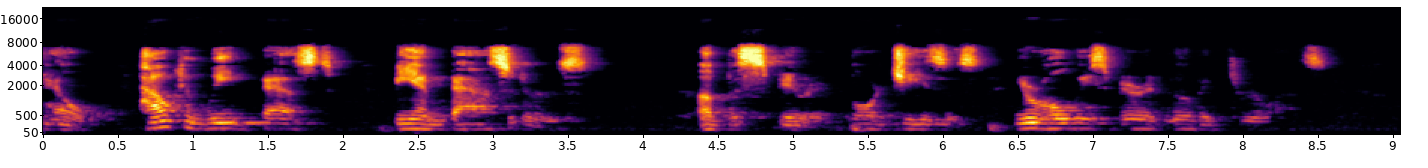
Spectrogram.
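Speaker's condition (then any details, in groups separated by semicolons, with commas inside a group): Cleft palate; 7 years of speech therapy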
